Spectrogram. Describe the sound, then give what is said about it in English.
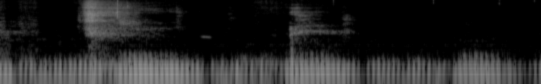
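A male cat purrs steadily, a low rumbling vibration pulsing in rhythmic waves with soft breathy rasps on each breath, continuing throughout without any talking. “cats are not dogs”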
